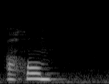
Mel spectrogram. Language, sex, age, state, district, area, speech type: Manipuri, female, 18-30, Manipur, Imphal West, urban, read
